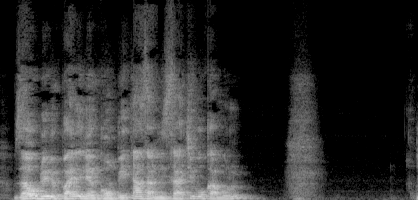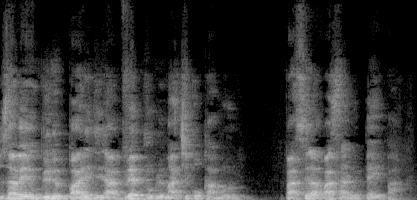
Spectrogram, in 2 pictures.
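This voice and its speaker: Very fast, animated speech with big swings in loudness, long, frequent pauses and audible room echo. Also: man, medium pitch for a man, ordinary pitch variation. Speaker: YouTube blogger. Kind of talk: live stream monologue.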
